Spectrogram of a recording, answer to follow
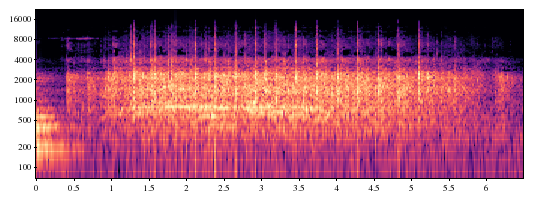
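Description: Audience applauding, starting about half a second in as the last sung note trails off, then fading out near the end.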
